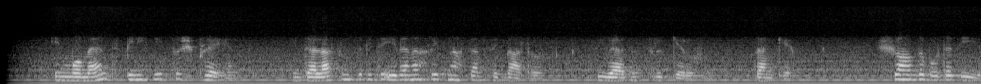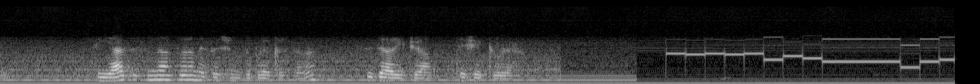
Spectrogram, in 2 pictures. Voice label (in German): Anrufbeantworter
